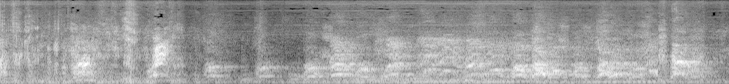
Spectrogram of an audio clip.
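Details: Rottweilers during a mating session in Hanoi, Vietnam, the male Marvin Gervi courting the female Kacyno Gervi. A few sharp barks open, then a run of softer whining yelps and grumbles, irregular in rhythm, with a low hum behind.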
